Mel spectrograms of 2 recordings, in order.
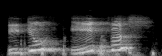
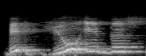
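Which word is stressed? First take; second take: eat; you. First: The stress is on "eat". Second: The stress is on "you".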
